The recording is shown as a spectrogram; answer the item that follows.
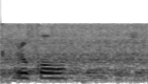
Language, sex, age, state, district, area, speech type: Hindi, female, 18-30, Madhya Pradesh, Harda, urban, read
